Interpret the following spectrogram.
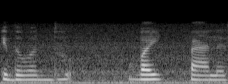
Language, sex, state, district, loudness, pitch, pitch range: Kannada, female, Karnataka, Dakshina Kannada, -19 LUFS, 220 Hz, 210-230 Hz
